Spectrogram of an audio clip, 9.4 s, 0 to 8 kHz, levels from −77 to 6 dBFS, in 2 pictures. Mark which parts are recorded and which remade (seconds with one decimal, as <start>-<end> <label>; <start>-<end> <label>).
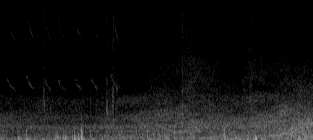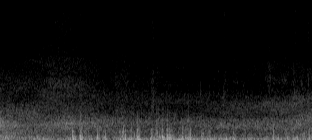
0.0-2.6 recorded; 2.6-3.2 remade; 3.2-9.4 recorded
